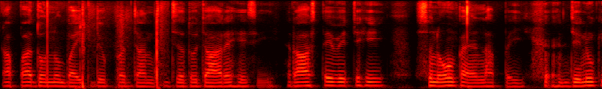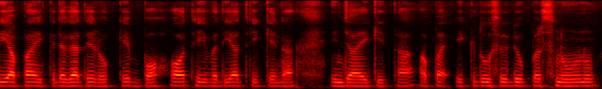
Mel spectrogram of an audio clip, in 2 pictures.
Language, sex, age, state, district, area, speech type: Punjabi, male, 18-30, Punjab, Hoshiarpur, urban, spontaneous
